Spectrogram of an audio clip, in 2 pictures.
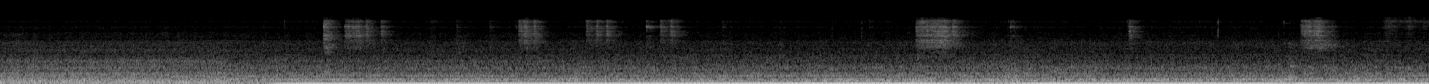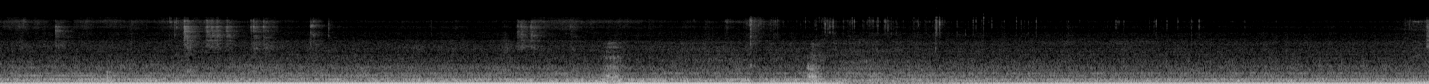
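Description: Inside a MAN A22 city bus under way: steady engine and road rumble with a faint whine, which grows louder about three seconds in, drops briefly about 23 seconds in, then builds again. Scattered short clicks throughout.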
